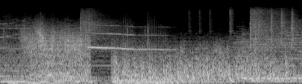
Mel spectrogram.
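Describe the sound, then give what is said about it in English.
Crashing blast of a blaster mask shattering a stone, a loud, dense burst of rough crunching and rumbling noise that holds strong for the full three seconds with a thin whine running through the middle. “And he uses his blaster mask now to break the stone above that was covering the hole, and the moonlight now goes back down to this chamber.”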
